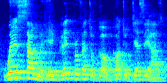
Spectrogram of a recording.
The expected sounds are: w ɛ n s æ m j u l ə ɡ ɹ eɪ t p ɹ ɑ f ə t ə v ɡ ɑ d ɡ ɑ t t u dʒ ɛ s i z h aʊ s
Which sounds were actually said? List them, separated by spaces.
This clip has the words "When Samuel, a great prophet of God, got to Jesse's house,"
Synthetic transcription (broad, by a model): w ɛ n s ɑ m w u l ə ɡ ɹ eɪ t p ɹ ɑ f ə t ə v ɡ ɑ d ɡ ɑ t t u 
